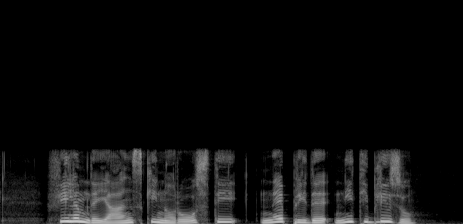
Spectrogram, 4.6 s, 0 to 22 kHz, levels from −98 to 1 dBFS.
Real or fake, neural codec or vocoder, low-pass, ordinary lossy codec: real; none; 7.2 kHz; none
